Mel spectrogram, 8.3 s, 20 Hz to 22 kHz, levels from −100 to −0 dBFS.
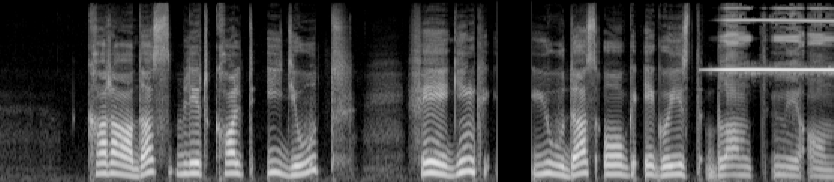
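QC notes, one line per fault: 4.97 to 5.32 s, rebuffering stall: the speech drops abruptly into silence and then picks up exactly where it left off, with nothing skipped, so the gap simply stretches the clip by about 0.34 s. The player exhausted its store of downloaded audio and had to halt until more data arrived. That is why the pause lands at an arbitrary point in the speech and the resumed audio joins seamlessly rather than jumping ahead.
6.99 to 8.35 s, loudspeaker feedback squeal: a piercing single tone near 4.6 kHz rises out of the speech, swelling to full strength within roughly a third of a second and then sitting well above the speech, around 10 dB louder, until the clip ends. A microphone was picking up the loudspeaker it was driving, and at that one frequency the loop gain exceeded unity. Each pass around the loop made the tone louder, so it built on its own into a howl.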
